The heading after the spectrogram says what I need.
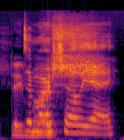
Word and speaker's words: Demarchelier: I don't want to pronounce the name wrong. It's okay. Demarchelier. Demarchelier.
